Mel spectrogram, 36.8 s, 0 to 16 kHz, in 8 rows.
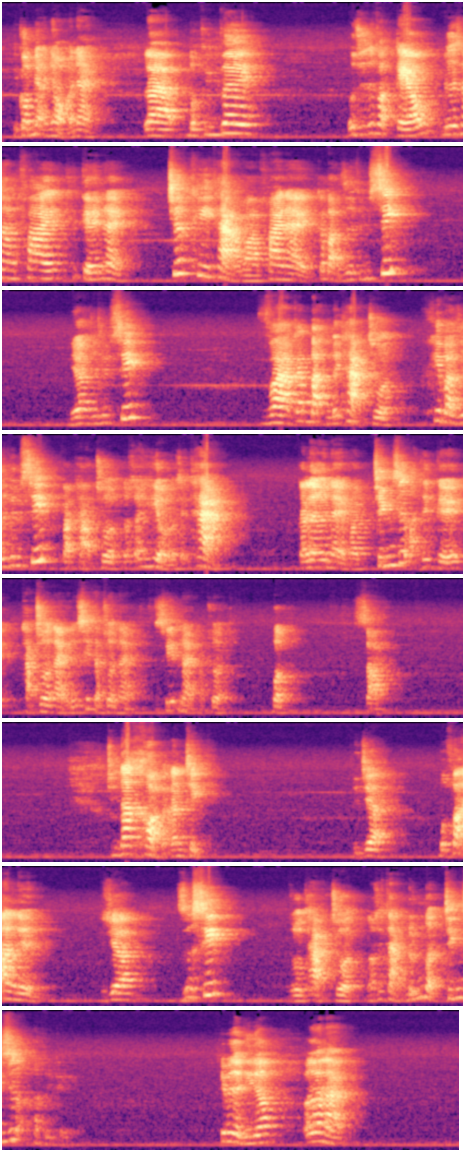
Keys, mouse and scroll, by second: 3.8 click.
